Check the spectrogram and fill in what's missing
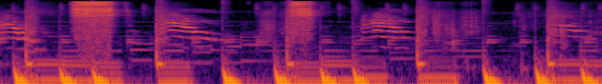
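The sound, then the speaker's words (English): A cat meows insistently, about five drawn-out, whiny calls in quick succession, loud, with brief pauses between them and no talking. “Oh, this cat is gone. Finally.”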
